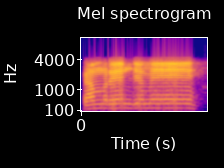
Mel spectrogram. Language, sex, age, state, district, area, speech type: Urdu, male, 60+, Uttar Pradesh, Mau, urban, conversation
